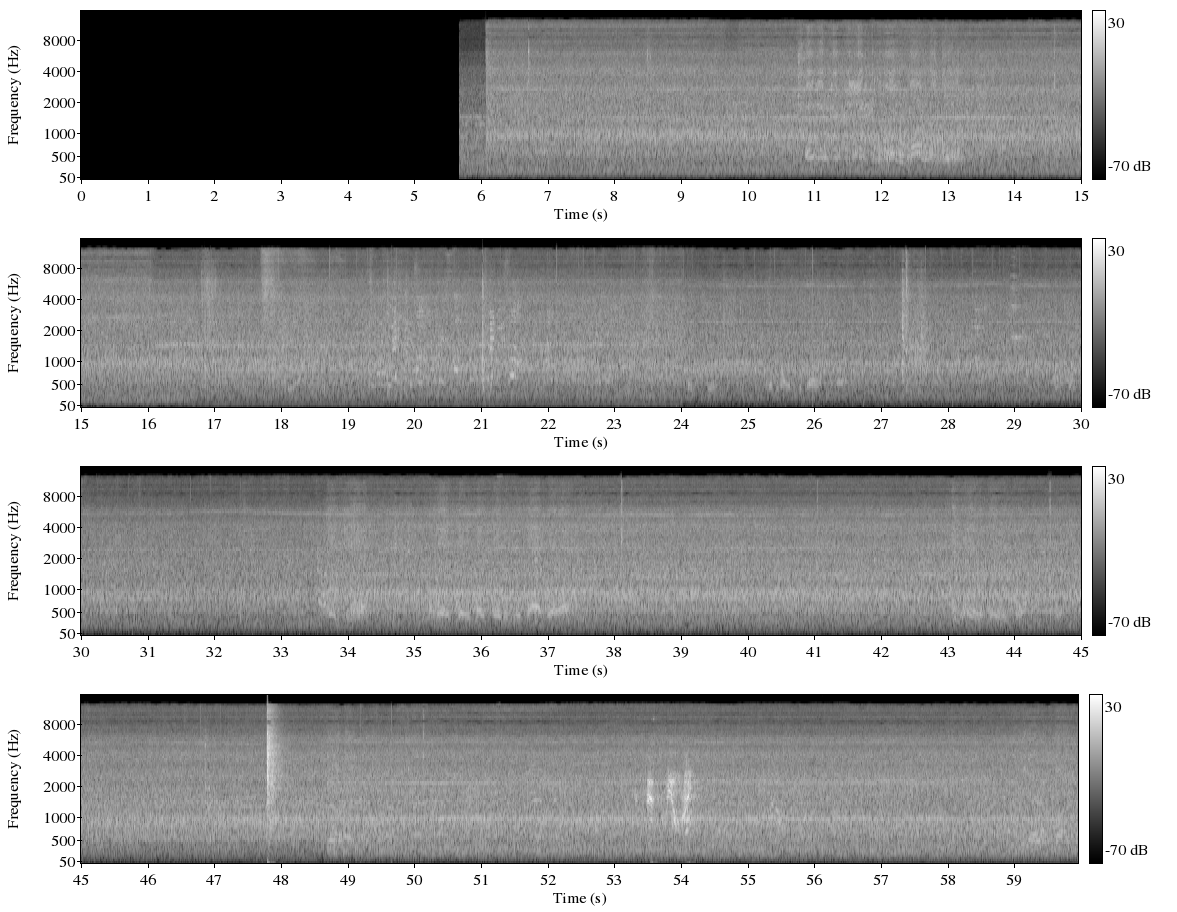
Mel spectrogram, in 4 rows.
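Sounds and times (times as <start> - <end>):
fire apparatus drone: 5.7 - 59.9
indistinct voices: 9.9 - 16.8, 17.9 - 26.7, 33.5 - 37.7, 42.8 - 47.1, 48.1 - 57.3, 58.0 - 59.9
sharp knock: 47.8 - 48.1.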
